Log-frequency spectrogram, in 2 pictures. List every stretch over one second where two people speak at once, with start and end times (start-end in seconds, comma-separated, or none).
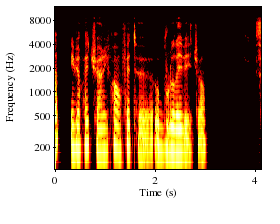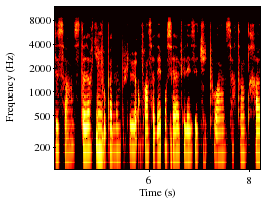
none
